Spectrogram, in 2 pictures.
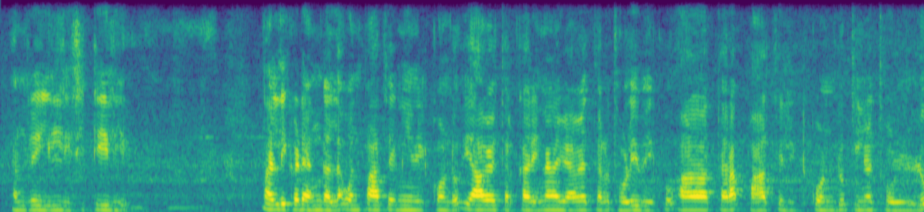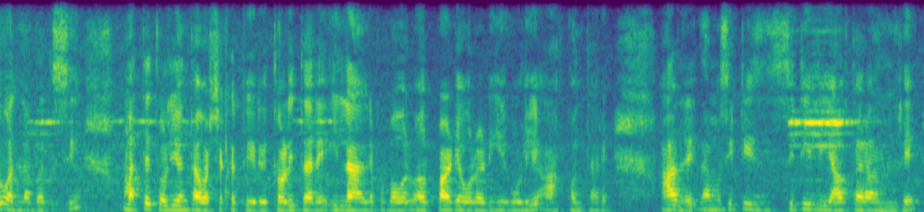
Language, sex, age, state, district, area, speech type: Kannada, female, 30-45, Karnataka, Hassan, urban, spontaneous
